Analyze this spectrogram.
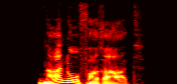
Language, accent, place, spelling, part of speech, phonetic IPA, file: German, Germany, Berlin, Nanofarad, noun, [ˈnaːnofaˌʁaːt], De-Nanofarad.ogg
- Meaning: nano-farad, nanofarad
